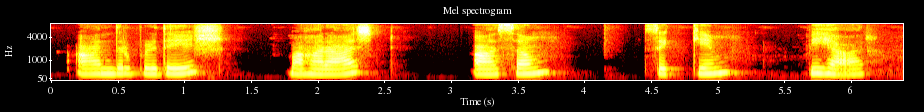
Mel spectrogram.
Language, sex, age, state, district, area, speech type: Hindi, female, 30-45, Madhya Pradesh, Bhopal, urban, spontaneous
